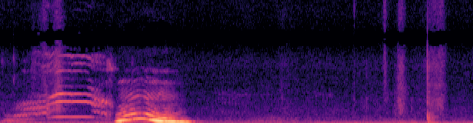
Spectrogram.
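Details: Satchan, a rescued male cat living at Kazano workshop with a grandmother, meows indoors to bring her to the kitchen for a late-night snack: a soft, wavering meow, then a louder, drawn-out meow that slides downward, followed by silence and one faint click.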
